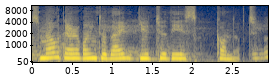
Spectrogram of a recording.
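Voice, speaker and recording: Over noticeable background noise, a high-pitched woman with a Mexican accent speaks at a fairly slow pace. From Mexico. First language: Spanish. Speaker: thoracic surgeon. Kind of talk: conference talk. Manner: halting.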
